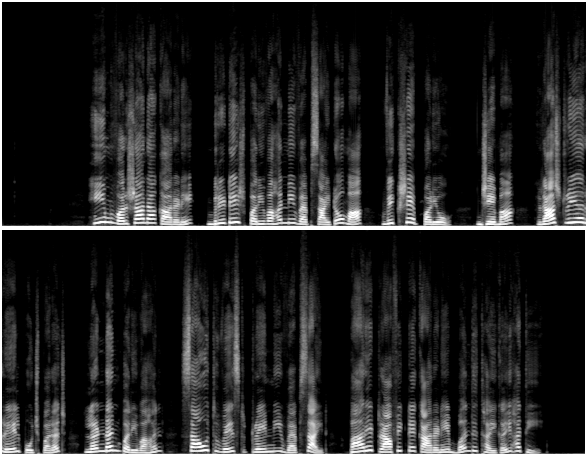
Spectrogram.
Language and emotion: Gujarati, neutral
